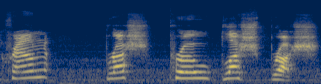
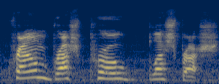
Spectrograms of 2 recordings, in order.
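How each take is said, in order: First: The phrase is said at a slower pace. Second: The phrase is said at a faster pace. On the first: "it's a mouthful" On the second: "try to say that a little bit faster"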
